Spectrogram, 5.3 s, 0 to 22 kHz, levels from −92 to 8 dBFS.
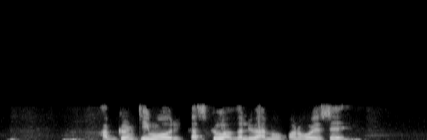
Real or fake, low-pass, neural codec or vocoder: fake; 5.4 kHz; codec, 24 kHz, 0.9 kbps, WavTokenizer, medium speech release version 1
